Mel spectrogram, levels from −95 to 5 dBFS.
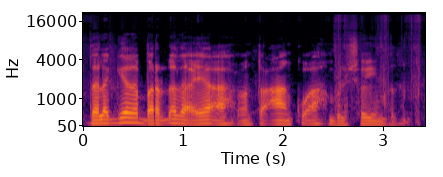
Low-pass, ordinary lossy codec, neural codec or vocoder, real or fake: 19.8 kHz; Opus, 32 kbps; none; real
